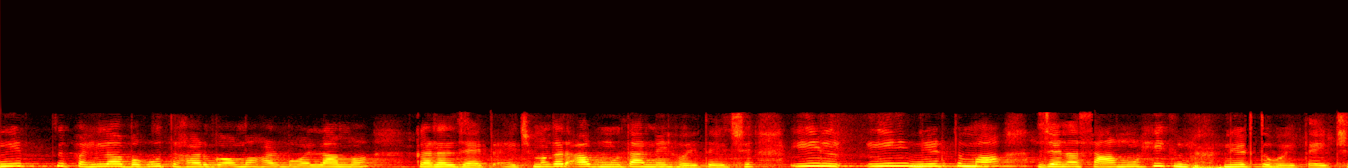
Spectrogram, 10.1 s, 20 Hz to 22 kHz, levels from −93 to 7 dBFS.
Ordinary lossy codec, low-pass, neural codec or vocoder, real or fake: AAC, 32 kbps; 7.2 kHz; codec, 16 kHz, 6 kbps, DAC; fake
